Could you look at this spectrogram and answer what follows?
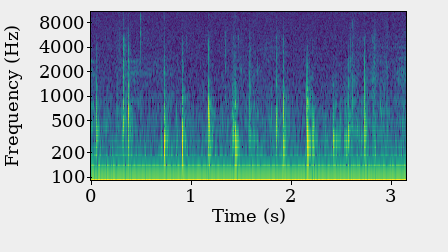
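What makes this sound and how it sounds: Long painted nails and fingertips tap and scratch the top of a large, hollow yellow corrugated cardboard shipping box that has a plastic document pouch on its lid. The result is a quiet run of soft, hollow ticks and brief scratchy brushes, each with a low thud under a light click, spread unevenly over a faint background hiss.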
